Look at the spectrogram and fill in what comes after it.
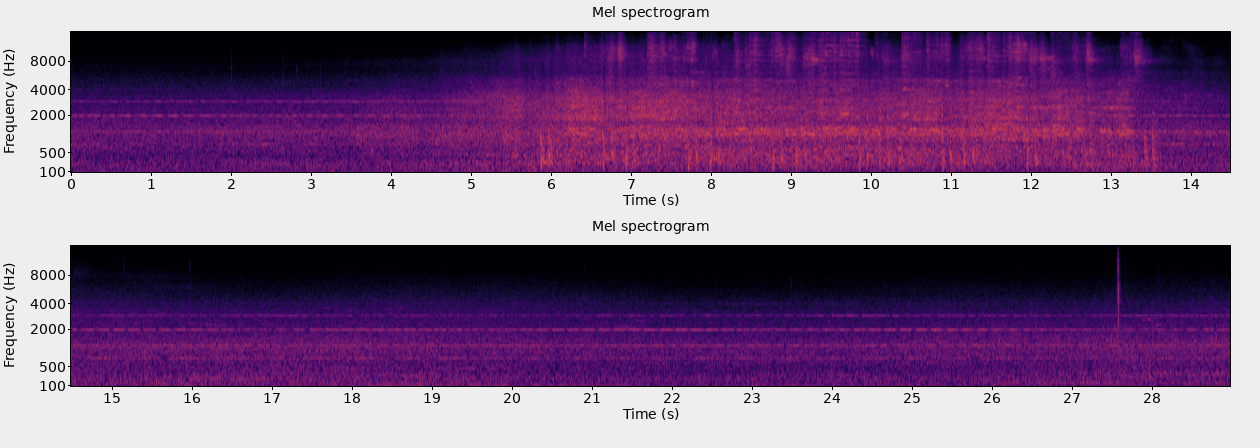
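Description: NS VIRM double-deck electric train passing over the level crossing: its running noise builds from about four seconds in, is loudest from about six to thirteen seconds, then drops off suddenly. Under it, the crossing's warning bells ring steadily and keep ringing after the train has gone.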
